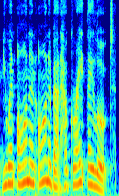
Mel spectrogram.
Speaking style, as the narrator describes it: Alan said excitedly, thrilled with how she had gone down the same route

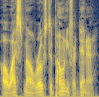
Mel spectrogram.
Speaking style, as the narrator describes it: snarled the slaver

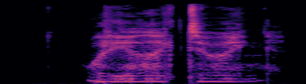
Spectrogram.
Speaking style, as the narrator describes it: suddenly whispered

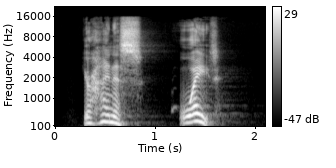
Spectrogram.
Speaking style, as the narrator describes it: pleaded

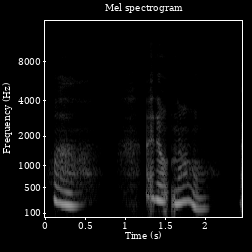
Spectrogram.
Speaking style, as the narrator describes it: replied hesitantly

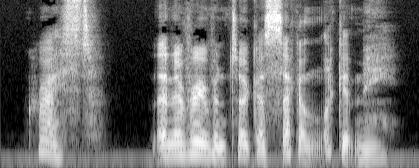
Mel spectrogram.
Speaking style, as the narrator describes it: Steph gasped

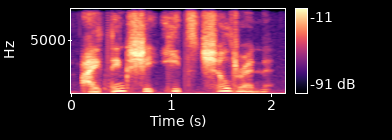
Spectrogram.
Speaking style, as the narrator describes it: Hansel whispered

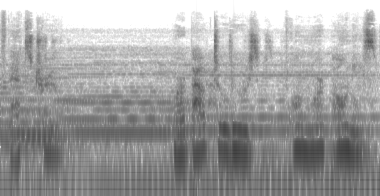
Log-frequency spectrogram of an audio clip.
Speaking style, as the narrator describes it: Celestia whispered in response

